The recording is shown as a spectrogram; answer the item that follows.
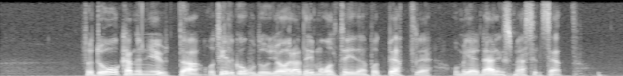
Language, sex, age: Swedish, male, 38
